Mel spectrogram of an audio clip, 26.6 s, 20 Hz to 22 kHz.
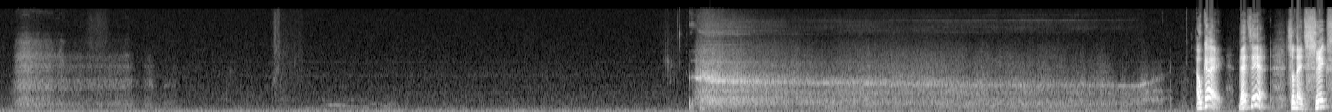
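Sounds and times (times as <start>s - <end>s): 
slow controlled breathing from an inhale-hold-exhale exercise: 0.2s - 3.6s, 13.3s - 23.9s, 25.4s - 25.8s
speech: 23.9s - 26.6s.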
